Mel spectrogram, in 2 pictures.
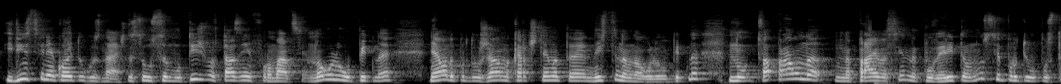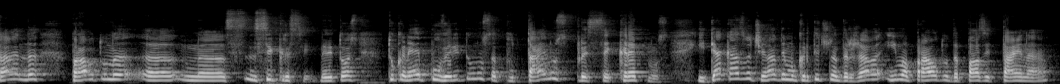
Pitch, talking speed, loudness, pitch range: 190 Hz, 170 wpm, -21 LUFS, 175-215 Hz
